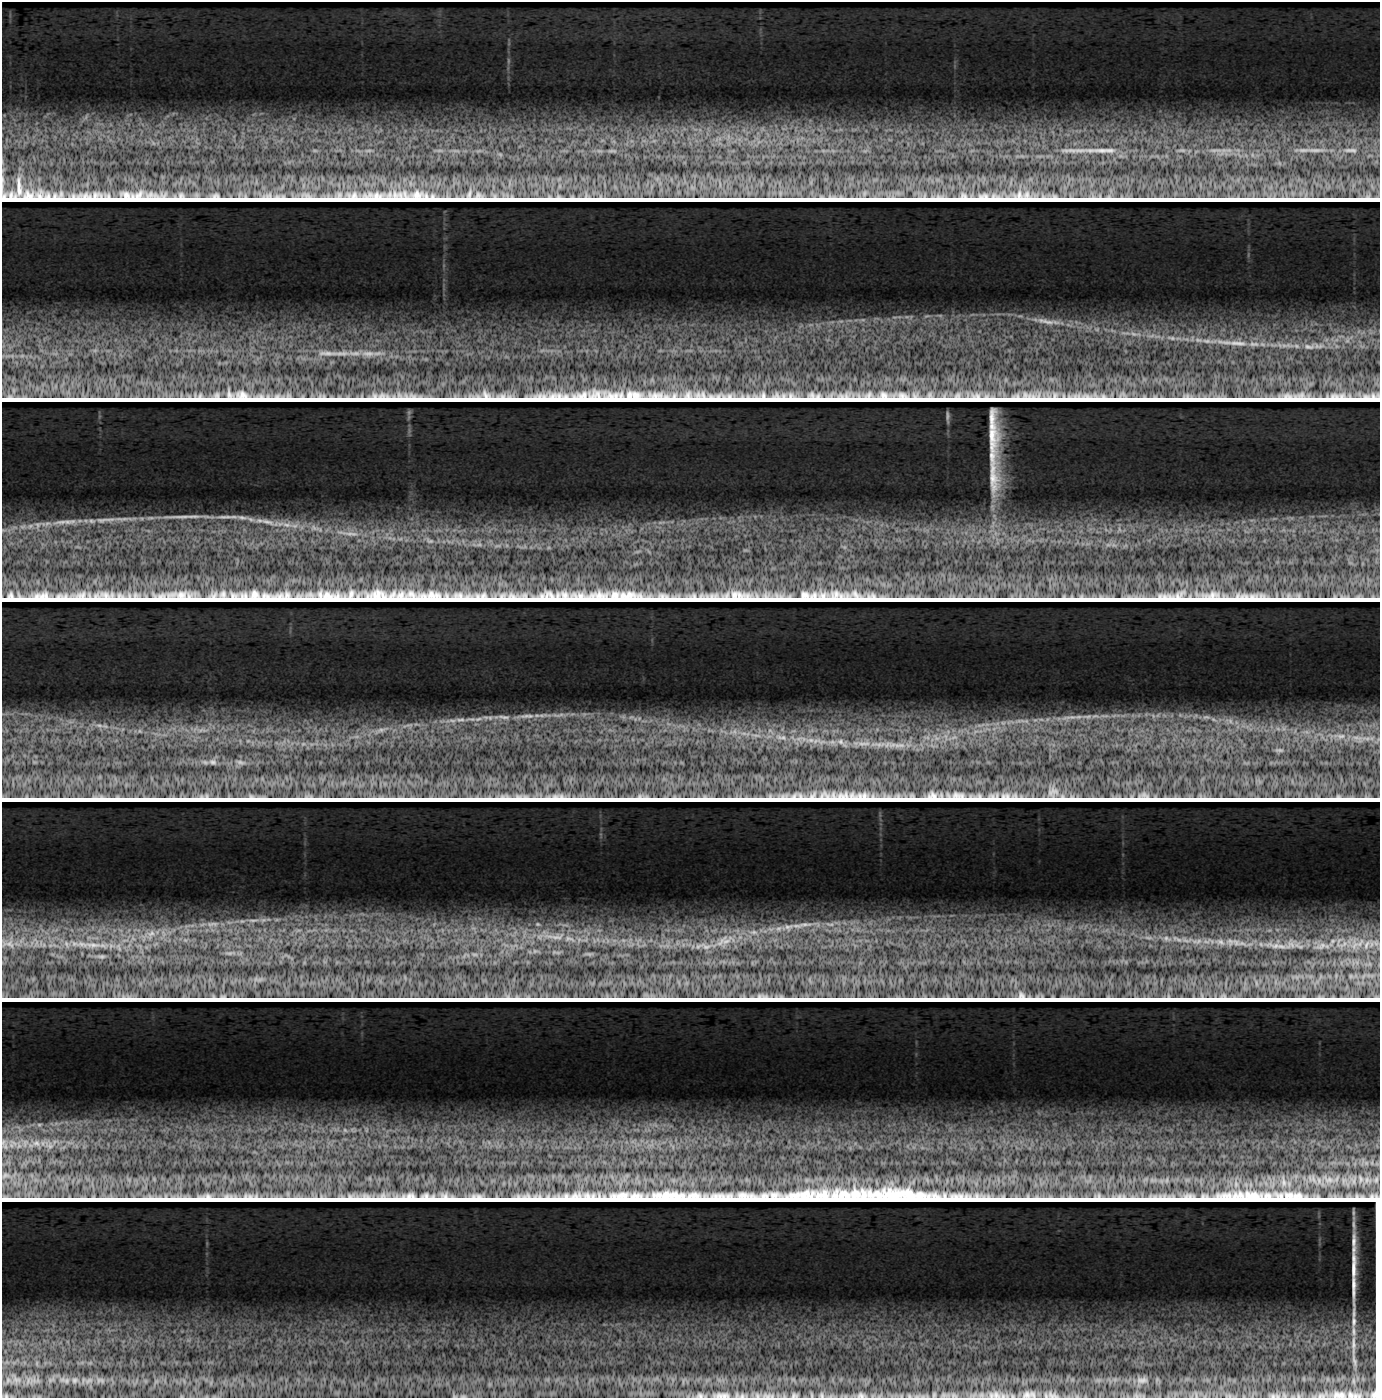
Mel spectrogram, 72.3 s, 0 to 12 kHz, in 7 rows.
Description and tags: London City Air Tone
Air tone of city.
Recorded with Zoom H4n un-processed no low or high cut.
